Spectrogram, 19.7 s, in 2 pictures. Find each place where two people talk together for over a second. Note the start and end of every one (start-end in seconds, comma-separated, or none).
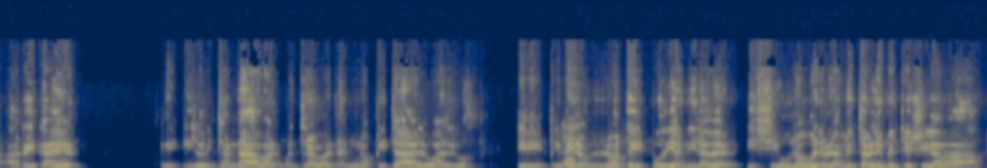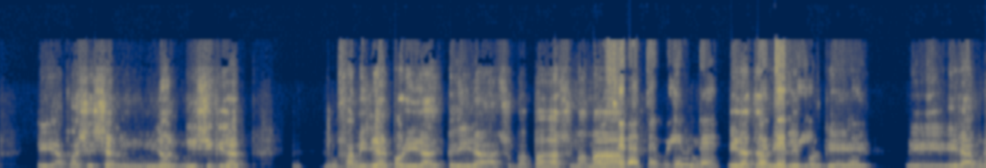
17.2-18.5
